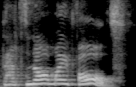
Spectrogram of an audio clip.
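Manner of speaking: high, pushed-up defensive snap. Retold or imitated. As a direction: fling the blame off, pitched high. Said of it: "She is defensive here".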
